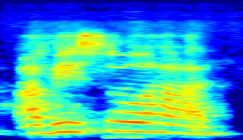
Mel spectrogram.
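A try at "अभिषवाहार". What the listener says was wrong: बढ़िया, अभीश्व नहीं है, अभीशव। सभी लोग, बहुत बहुत कम लोग हैं जो सही प्रोनाउंस करते हैं सूत्र में भी। और मैं बता बता के थक जाऊंगी, लेकिन जिनको वो बोलना है अभिश्व ही बोलेंगे। अभी शय पूरा है, वह पूरा है, पूरा है ना।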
